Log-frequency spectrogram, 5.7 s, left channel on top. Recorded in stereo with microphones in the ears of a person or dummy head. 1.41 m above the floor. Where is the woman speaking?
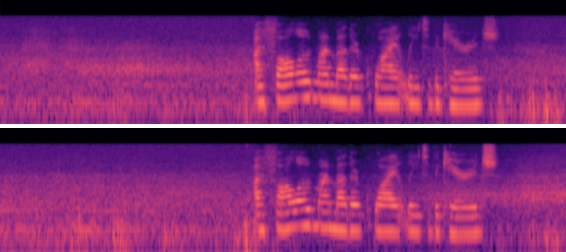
10° left (ahead or behind), 1.6 m; by 5.0 s 60° right (ahead or behind), 0.6 m.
